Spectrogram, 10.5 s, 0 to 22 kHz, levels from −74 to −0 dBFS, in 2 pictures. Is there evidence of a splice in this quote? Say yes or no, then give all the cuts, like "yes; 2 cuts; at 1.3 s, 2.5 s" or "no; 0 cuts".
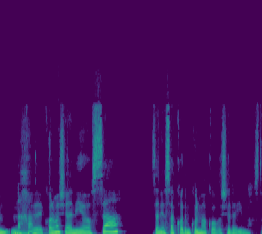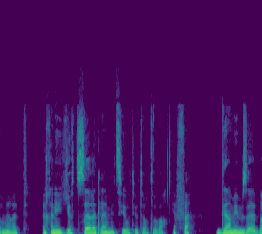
no; 0 cuts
